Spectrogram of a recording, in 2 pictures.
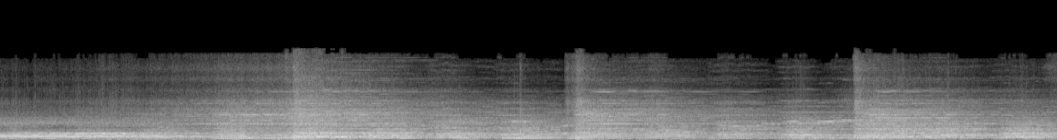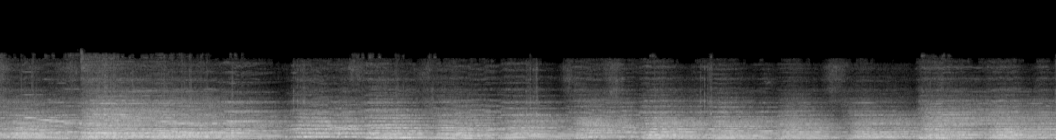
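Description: A large mixed choir singing with vibrato over a symphony orchestra of strings and harp, a loud classical choral-orchestral passage. Three sharp accents cut through it about three seconds apart in the first half.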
